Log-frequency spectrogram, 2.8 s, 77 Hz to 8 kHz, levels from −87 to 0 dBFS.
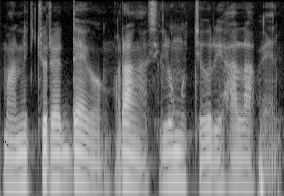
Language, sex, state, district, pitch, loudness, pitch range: Chakma, male, Tripura, Unakoti, 100 Hz, -23 LUFS, 95-105 Hz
